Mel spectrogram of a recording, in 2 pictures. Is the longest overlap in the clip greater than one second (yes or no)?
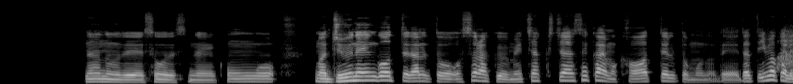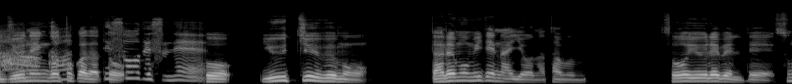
yes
